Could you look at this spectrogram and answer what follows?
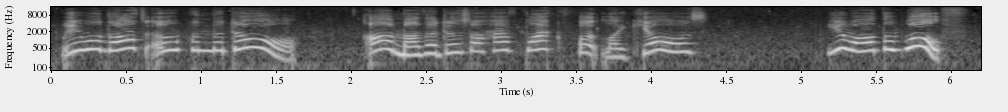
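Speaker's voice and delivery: put-on high, loud kids' refusal; little kids shouting at the wolf; kids crying out. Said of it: "The children saw it and cried out".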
